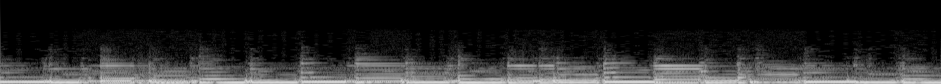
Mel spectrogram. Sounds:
Double bass, Guitar, Music, Musical instrument, inside a small room, playing double bass, Plucked string instrument

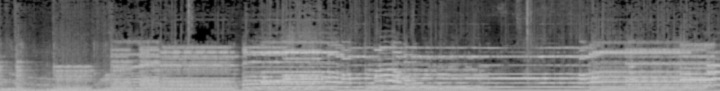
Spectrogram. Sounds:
playing electronic organ, Organ, Electronic organ

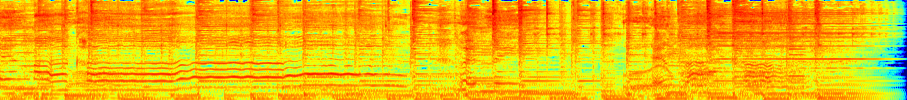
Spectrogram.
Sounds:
Music

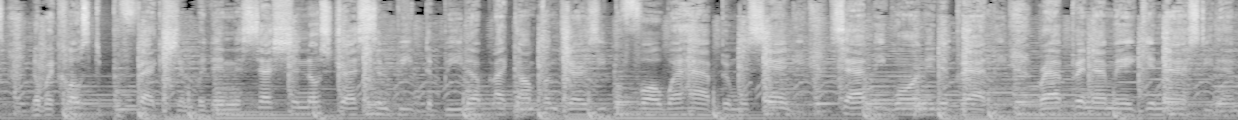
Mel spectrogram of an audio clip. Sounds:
Rhythm and blues, Music

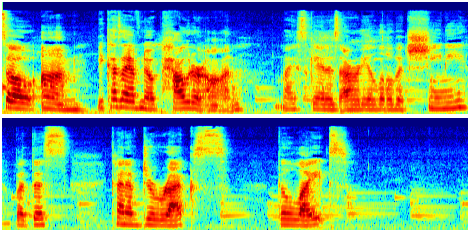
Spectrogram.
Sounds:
Speech, inside a small room

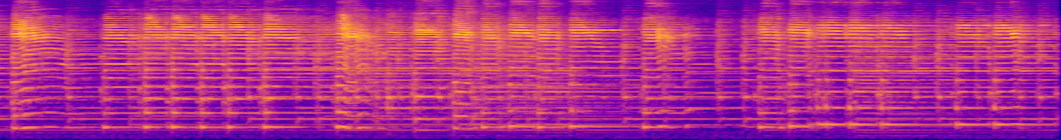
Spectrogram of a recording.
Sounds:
playing sitar

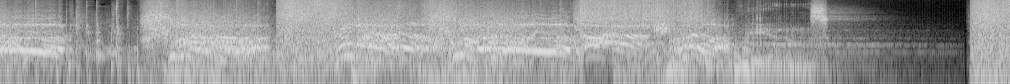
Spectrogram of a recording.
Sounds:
Speech, Music

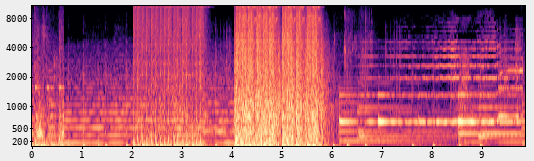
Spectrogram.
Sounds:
Music

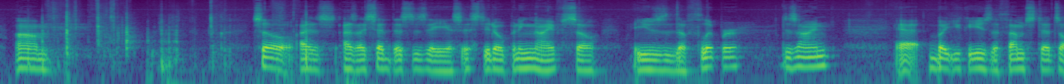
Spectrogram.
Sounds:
Speech

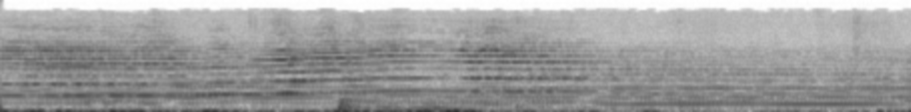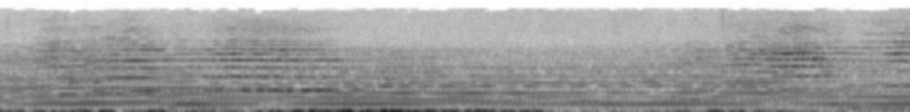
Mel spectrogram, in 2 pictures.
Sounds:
Musical instrument, fiddle, Music

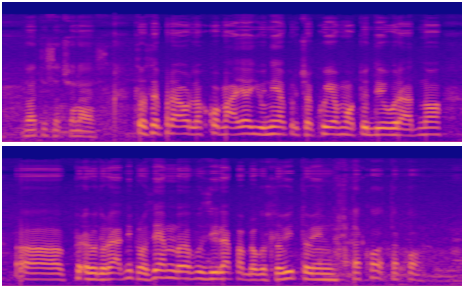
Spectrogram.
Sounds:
Speech, Vehicle, Truck

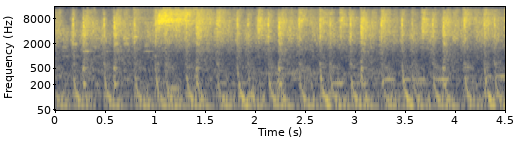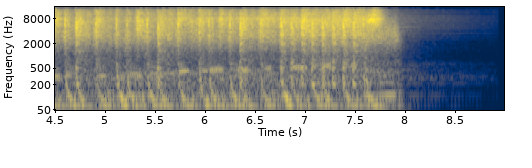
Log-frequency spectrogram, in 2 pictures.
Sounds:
Music, Pop music

